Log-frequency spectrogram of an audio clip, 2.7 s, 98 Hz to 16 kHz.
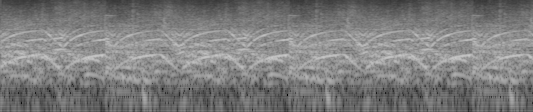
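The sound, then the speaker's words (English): A loud red alert emergency siren wails in rapid, repeating up-and-down sweeps, a fast cycling tone that keeps rising and falling about twice a second with no talking over it. “Lightning fans, if you are listening, please cover your ears for the next 30 seconds or so because the following is a red alert.”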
